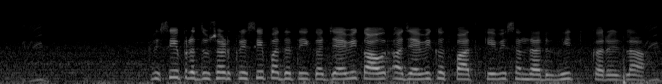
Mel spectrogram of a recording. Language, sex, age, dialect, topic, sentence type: Bhojpuri, female, <18, Western, agriculture, statement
